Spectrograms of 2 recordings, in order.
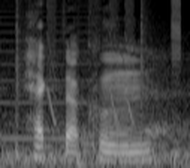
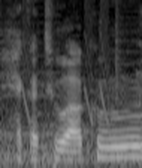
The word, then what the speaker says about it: Hector-kun: I went through like so many different names, and I ended up going with Hector-kun. So many people don't know how to pronounce it. They're like Hekatua-kun or something.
